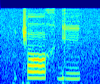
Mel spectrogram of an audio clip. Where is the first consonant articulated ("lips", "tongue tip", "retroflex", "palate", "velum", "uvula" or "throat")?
palate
